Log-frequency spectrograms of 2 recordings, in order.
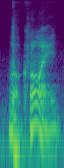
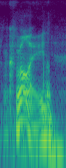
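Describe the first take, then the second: First: Said in the usual way. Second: Amused disbelieving echo with a laugh; chuckling, incredulous repeat. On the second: Real, not acted. Laughs at chat comment.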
